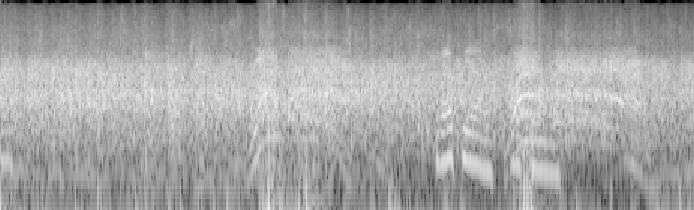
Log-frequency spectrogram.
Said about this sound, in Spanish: El público nada más que se fija en ella. Tenemos más aplausos que los que va a recibir este de Eurovisión, ya os lo digo.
